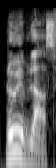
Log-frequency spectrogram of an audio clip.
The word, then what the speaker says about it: Ruy Blas: För detta blev en succé Rublas. Ruiblas, förlåt, förlåt. Jag vill ha det spanska franska uttalet. Ruiblas.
